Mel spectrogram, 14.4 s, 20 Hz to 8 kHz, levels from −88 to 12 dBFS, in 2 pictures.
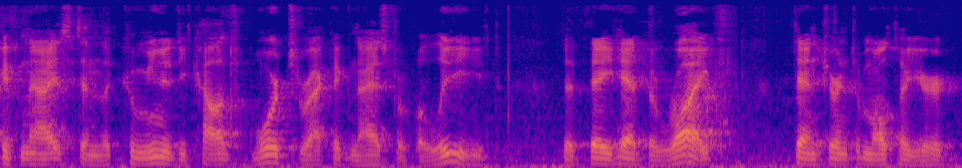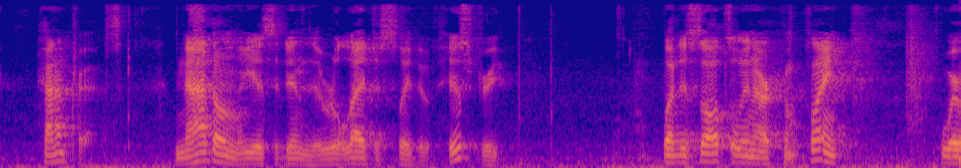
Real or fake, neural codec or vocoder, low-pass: fake; codec, 16 kHz in and 24 kHz out, 2.2 kbps, FireRedTTS-2 codec; 7.2 kHz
